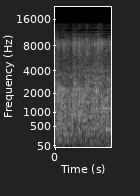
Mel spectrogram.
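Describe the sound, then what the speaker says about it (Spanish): Sustained applause from a school audience in Tumbes fills the moment, dense and steady clapping throughout with no pauses. "para quienes les pido un fuerte aplauso"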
